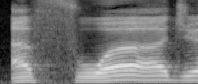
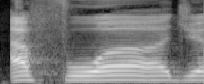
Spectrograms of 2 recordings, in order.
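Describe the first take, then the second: The two takes are said the same way.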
